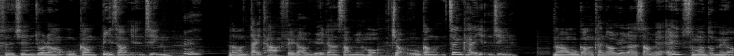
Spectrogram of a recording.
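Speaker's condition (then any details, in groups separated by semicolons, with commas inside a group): No condition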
